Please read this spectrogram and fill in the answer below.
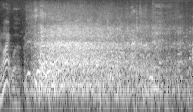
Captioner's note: audience laughs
